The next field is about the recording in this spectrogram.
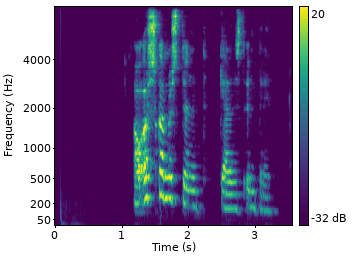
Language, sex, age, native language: Icelandic, female, 30-39, Icelandic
